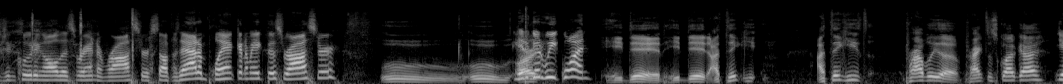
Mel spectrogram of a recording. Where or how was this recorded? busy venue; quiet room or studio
busy venue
